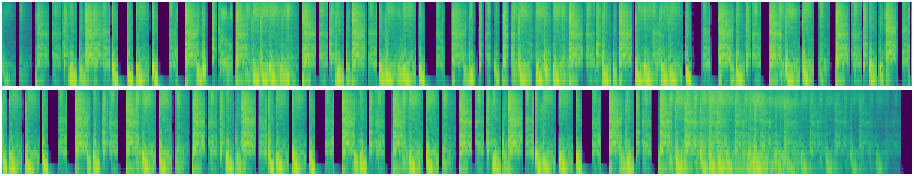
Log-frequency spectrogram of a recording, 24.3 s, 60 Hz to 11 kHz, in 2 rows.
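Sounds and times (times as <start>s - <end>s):
drum and bass music at 135: 0.0s - 24.2s.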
